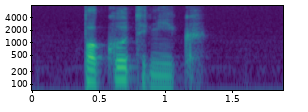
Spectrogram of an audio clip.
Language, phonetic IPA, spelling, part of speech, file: Polish, [pɔˈkutʲɲik], pokutnik, noun, Pl-pokutnik.ogg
